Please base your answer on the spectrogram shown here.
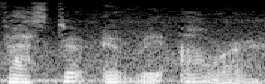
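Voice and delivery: soft remembered words; hushed echo. A narrator's reading. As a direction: murmur it like an echo in the mind. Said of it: "reverberating in their thoughts".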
